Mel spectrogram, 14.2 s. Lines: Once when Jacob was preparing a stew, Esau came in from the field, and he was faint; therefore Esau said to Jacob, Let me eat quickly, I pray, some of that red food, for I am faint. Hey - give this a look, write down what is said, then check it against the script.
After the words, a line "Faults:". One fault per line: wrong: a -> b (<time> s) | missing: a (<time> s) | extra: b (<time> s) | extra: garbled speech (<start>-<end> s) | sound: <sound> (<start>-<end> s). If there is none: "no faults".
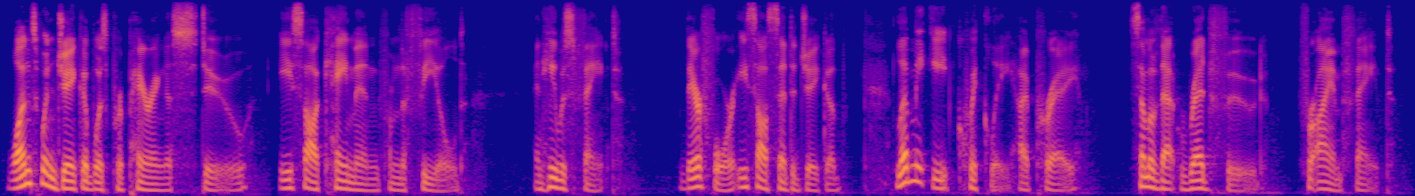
Once when Jacob was preparing a stew, Esau came in from the field, and he was faint; therefore Esau said to Jacob, Let me eat quickly, I pray, some of that red food, for I am faint.
Faults:
no faults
